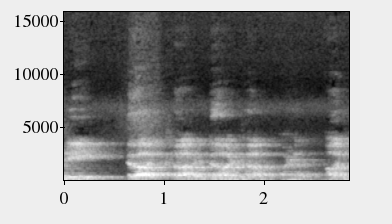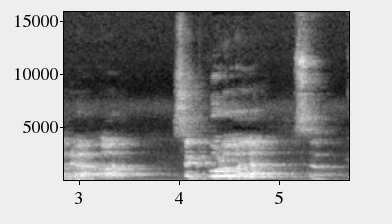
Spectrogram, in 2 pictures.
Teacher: इन सब का उच्चारण स्थान क्या है, मूर्धा।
